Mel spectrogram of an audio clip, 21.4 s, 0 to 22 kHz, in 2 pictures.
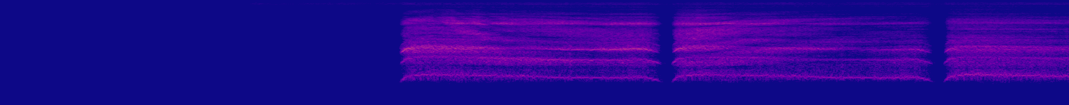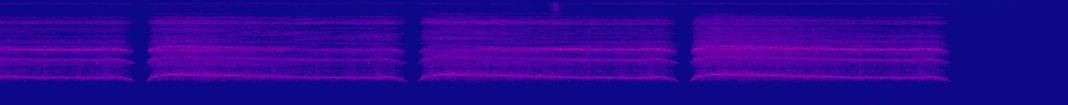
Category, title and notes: Sound effects > Experimental
AZTEEK FLUIT
Sound of an Azteek deathwistle, recorded with my TASCAM fieldrecorder DR-05X. Sound recorded during multiple tests with an original Azteek deathwistle. Sound is not perfect, working on it!
Deathwistle, Azteek, Ancient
